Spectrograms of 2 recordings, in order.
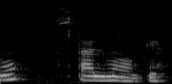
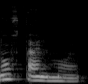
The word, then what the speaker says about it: ophtalmologue: Le médecin qui soigne les yeux s'appelle un ophtalmologue. Un ophtalmologue. Ici, PH se prononce F.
